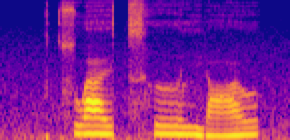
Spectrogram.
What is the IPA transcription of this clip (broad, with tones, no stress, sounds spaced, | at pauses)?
t͡s w a˥ ɪ̯ t͡sʰ ɹ̩˥ l j ɑ˧˥ ʊ̯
